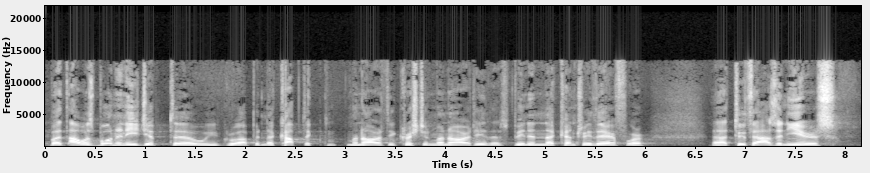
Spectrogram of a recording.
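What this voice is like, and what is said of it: Foreign-accented English. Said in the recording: “with that kind of funny accent”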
